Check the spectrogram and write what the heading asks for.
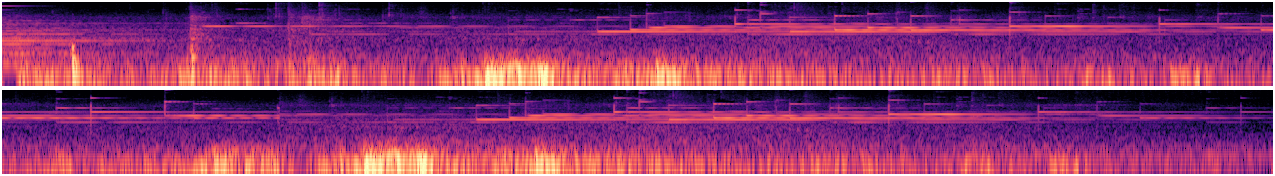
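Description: Wind chimes ringing irregularly, many overlapping metallic tones that fade slowly. Low wind rumble on the microphone swells twice, about two and a half seconds in and again about eight seconds in.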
